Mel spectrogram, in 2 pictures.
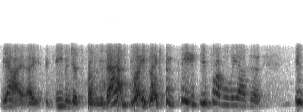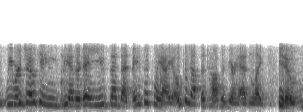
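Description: A woman's voice: fairly high pitch, very animated, brisk, husky. A woman hosting an interview, chatty and leading, often laughing as she asks questions. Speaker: interview host and hypnotherapy trainer. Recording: tinny phone-like line.

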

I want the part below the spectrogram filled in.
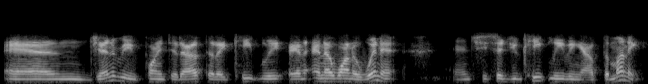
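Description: A man calling in on speakerphone, his voice thin and tinny. He speaks at an ordinary, middling pitch with halting restarts, as in a casual call-in chat. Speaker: caller.

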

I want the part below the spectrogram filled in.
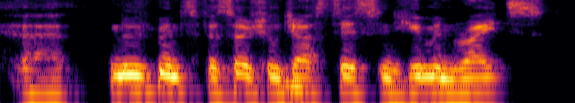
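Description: A man from the United Kingdom being interviewed as a guest on a podcast, speaking in a measured, articulate way. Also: mid-range voice, level tone, no room sound. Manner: measured, articulate, slow and deliberate. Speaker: guest expert on biodiversity.

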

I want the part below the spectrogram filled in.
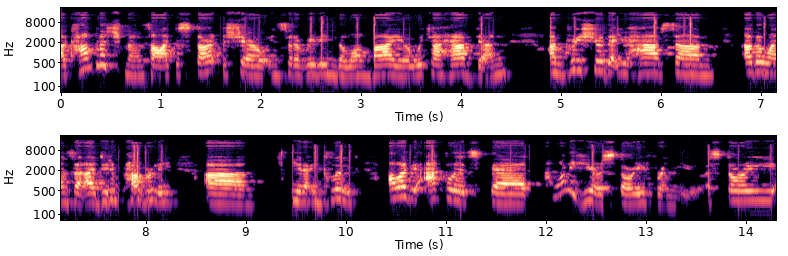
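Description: A woman's voice: mid-range voice, fairly bright tone, slightly rough. A woman hosting a podcast interview, chatty and teasing as she reads the guest's bio and asks questions. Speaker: podcast host. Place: Southern California. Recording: dull lo-fi audio.

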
